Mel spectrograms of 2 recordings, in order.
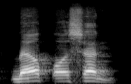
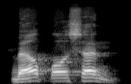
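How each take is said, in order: No difference in how they are said.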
